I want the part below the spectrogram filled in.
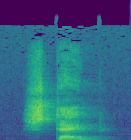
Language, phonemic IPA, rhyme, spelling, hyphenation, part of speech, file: Dutch, /stɛi̯n/, -ɛi̯n, Stijn, Stijn, proper noun, Nl-Stijn.ogg
- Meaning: a male given name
